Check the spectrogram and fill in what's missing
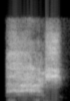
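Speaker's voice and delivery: hushed, whispered exclamation; involuntary cry. A narrator's reading. Miss Boggs silencing her sister, involuntary hush. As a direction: let out a soft, voiceless hush. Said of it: "cried Miss Boggs involuntarily".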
